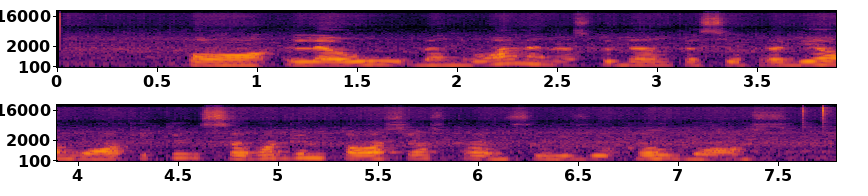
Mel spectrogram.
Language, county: Lithuanian, Vilnius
